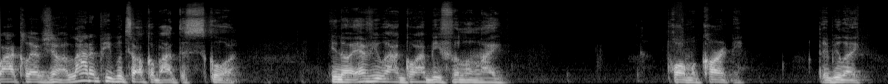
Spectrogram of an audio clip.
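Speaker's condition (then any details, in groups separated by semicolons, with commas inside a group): No condition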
